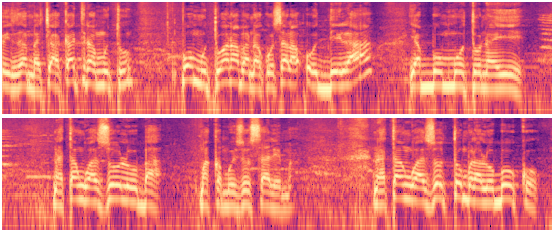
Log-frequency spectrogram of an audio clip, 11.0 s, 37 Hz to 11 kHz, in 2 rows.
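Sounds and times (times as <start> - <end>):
man talking: 0.0 - 5.3, 6.0 - 8.5, 9.1 - 11.0.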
